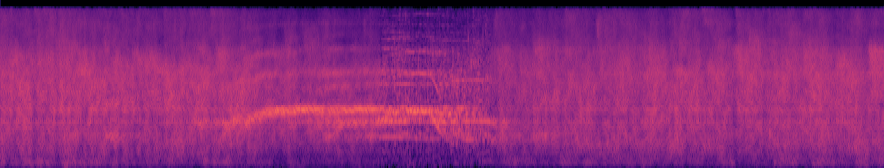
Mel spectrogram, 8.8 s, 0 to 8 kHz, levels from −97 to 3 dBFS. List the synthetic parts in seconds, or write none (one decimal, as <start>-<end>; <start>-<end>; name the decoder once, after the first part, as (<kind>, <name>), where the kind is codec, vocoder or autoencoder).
0.0-3.8 (vocoder, Vocos); 4.9-8.8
